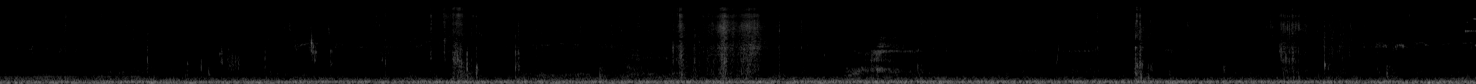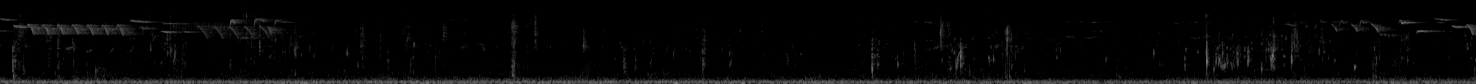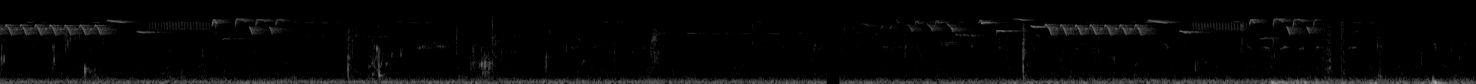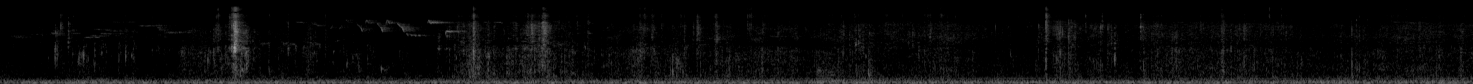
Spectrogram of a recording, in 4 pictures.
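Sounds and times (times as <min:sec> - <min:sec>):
steady low rumble: 0:00.0 - 0:59.0
birds trilling: 0:03.1 - 0:34.4.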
